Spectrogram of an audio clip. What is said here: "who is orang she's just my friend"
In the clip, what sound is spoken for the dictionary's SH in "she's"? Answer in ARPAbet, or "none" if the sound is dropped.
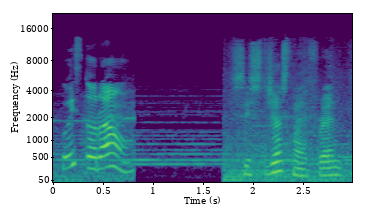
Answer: S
